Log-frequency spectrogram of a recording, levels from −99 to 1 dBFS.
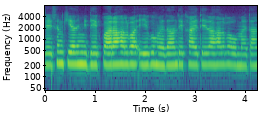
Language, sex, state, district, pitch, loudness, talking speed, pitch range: Bhojpuri, female, Uttar Pradesh, Deoria, 215 Hz, -19 LUFS, 225 wpm, 210-220 Hz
